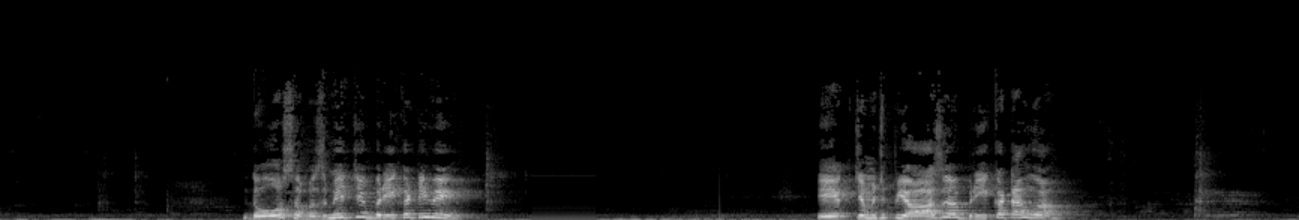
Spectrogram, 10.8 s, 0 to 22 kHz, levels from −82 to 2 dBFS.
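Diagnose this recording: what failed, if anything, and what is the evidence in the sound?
The driver or buffer stage failed with a system hang loop: the system stalled while the audio hardware kept replaying its ring buffer. From 4.43 to 4.96 s, one 10 ms slice repeats about fifty times, producing a steady 100 Hz buzz.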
